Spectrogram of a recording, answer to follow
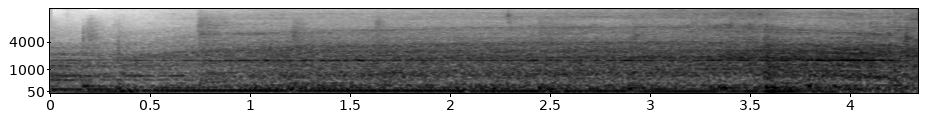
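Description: Traxxas Bandit electric RC buggy driving fast across concrete: a steady motor whine over a hiss of tyre noise, building slightly, with background music underneath.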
